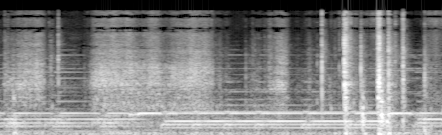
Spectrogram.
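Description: Background music with sustained chords. Near the end, a quick run of sharp clicks and clacks from a manual water-activated gummed paper tape dispenser as a strip of tape is fed out.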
